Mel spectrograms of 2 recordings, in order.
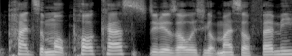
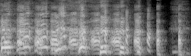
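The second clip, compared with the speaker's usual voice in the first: high laughter; 4 dB louder than usual. Real, not acted. Laughs at own Igbo joke.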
